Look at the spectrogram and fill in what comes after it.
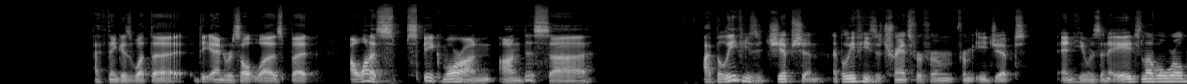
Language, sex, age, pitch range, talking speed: English, male, 20-39, 105-135 Hz, 190 wpm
